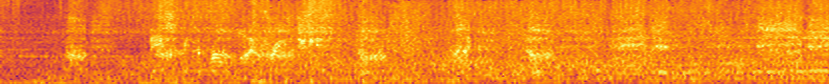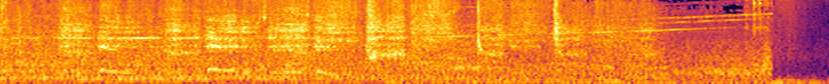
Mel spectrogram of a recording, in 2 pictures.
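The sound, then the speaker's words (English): A train at a station, a loud, steady mechanical rumble with intermittent clanks and a thin rising metallic squeal near the end, over a murmur of indistinct voices. “And we were shooting, the scene where Jeevan stepped off the train, having just had the call with Sia, where she explains to him everything that's about to happen.”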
